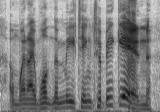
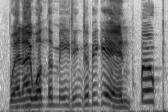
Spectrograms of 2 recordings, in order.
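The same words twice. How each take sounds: First: Said in the usual way. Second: High, loud evil-boss announcement; villain boss voice. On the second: Pretend. Boss to his staff, a loud villain voice. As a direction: boom it out like a gloating villain.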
